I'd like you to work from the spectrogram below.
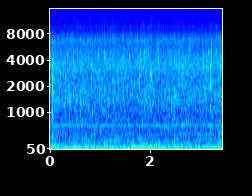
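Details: Steady rain and running water fill the recording with broad hiss and no animal voices.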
